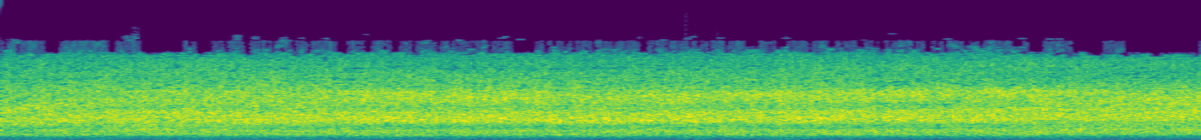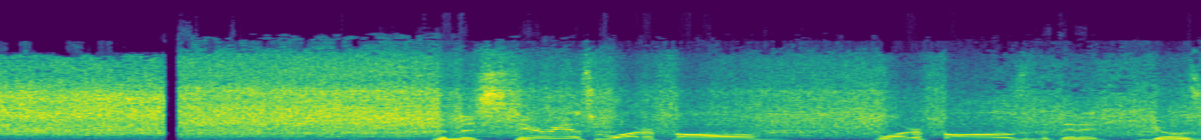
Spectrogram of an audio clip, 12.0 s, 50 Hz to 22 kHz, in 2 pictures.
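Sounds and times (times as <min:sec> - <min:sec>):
waterfall pouring onto rock: 0:08.0 - 0:12.0.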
